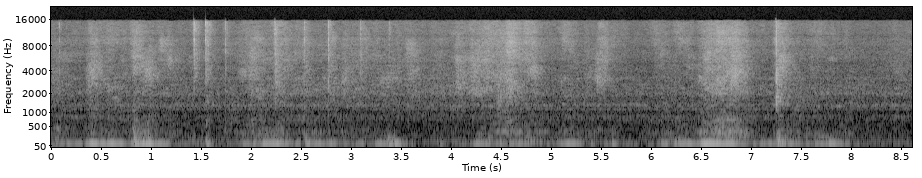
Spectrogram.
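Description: Faint room sound with a low hum, and a few soft taps and scuffs: a kitten's paws patting a mirror and shuffling on a laminate floor as it spars with its reflection.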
